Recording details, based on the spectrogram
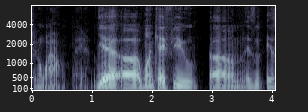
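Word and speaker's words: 1K Phew: This is the first one, though, that you have collaborated with another artist, 1K Few.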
